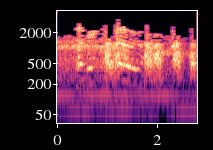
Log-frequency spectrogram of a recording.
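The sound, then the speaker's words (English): A sled dog team barks and yips in an excited, overlapping chorus, loud throughout, over a low steady hum. “look, a dog team.”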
